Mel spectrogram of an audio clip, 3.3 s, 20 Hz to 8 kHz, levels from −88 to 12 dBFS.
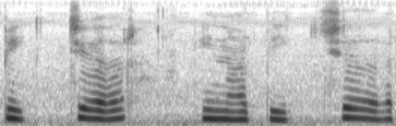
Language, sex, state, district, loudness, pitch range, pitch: English, female, Andhra Pradesh, Sri Satya Sai, -15 LUFS, 195-215 Hz, 200 Hz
